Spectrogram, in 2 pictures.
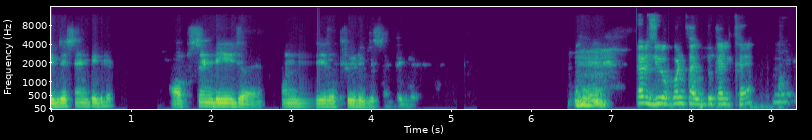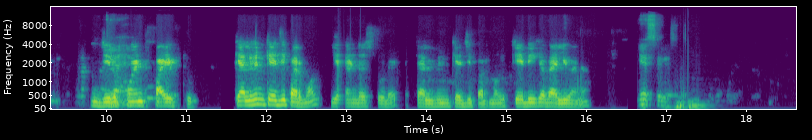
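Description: A man talks calmly and explains, close to a microphone.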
